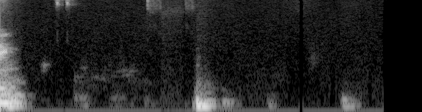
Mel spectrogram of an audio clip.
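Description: A woman's voice finishing a word, then two soft, low thumps, one about a second in and one near the end.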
